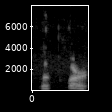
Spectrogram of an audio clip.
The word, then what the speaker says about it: Leclerc: Leclerc.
